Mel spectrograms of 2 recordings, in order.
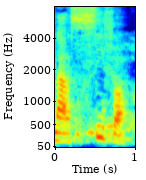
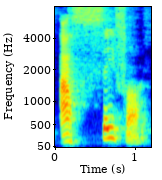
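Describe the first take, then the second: First: "Asifa" with an ee in the middle; wrong pronunciation. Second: "a Sefer" said as a-SAY-fa; an ay sound in the middle of "a Sefer"; correct pronunciation. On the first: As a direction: say "Asifa" as a-SEE-fa. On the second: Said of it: "the correct word is". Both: Shown as a demonstration.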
